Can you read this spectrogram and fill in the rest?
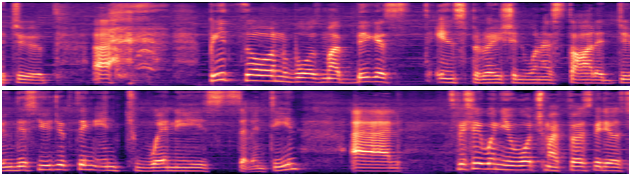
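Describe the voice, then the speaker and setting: A man, hosting a casual music vlog and answering viewer comments in a relaxed, chatty way. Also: mid-range voice. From Finland. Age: 30s. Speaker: music channel host.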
